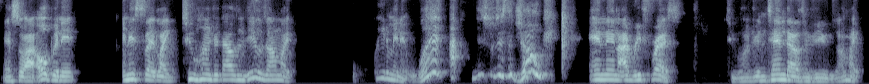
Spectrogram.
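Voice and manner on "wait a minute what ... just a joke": much higher, startled "wait a minute, what"; stunned disbelief. Retold or imitated. Seeing two hundred thousand views, a high stunned voice. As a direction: squeak it out in shock. Shocked at view count.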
